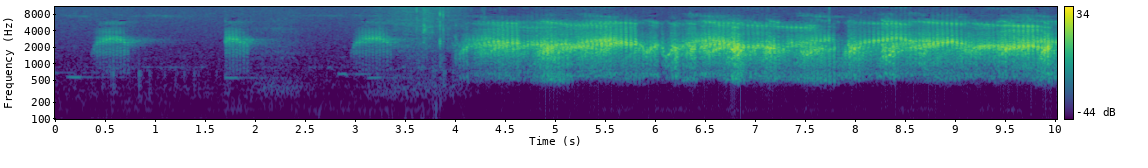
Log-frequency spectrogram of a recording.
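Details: Perez's frogs at the San Antolín pond in Zamudio, Goikomendi, recorded 7 May 2020: a few spaced buzzy croaks swell into a loud, continuous rasping chorus of overlapping calls that fills the second half.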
